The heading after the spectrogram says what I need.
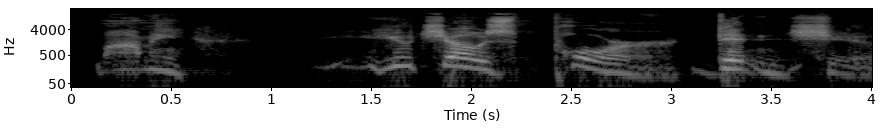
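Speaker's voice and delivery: put-on soft, quiet whisper in a small child's voice. Retelling a joke where a daughter leans to her mom: imitating a child whispering. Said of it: "she whispers".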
